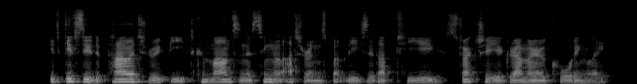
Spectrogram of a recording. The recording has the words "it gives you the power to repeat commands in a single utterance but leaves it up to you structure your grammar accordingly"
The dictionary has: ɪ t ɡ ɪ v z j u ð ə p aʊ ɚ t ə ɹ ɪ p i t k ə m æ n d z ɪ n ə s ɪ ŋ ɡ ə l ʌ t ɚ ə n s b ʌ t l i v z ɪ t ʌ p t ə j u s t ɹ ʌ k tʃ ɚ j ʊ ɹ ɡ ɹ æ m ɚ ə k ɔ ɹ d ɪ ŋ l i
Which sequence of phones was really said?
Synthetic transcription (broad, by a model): ɪ t ɡ ɪ v z j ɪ ð ə p aʊ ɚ t ə ɹ ɪ p i t k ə m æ n d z ɪ n ə s ɪ ŋ ɡ ə l ʌ t ɚ ə n s b ʌ t l i v z ɪ t ʌ p t ə j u s t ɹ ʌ k tʃ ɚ j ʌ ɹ ɡ ɹ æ m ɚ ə k ɔ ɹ d ɪ ŋ l i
